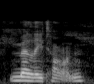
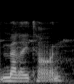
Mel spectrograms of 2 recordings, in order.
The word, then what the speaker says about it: mirliton: out the pronouncement is meleton which if you look at how it's spelled it's it looks like merliton m-i-r-l-i-t-o-n but the the pronunciations that i saw phonetically online look like they pronounce it melaton now it's funny because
